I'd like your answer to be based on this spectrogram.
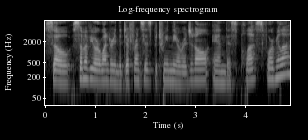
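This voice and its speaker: A woman's very deep, low voice at a fairly quick pace, with ordinary pitch variation and a quiet background. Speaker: beauty product demonstrator. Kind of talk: product demo tutorial. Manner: casual, chatty.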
